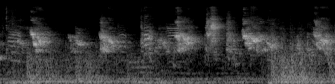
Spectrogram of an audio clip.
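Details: Zebra finches giving short nasal honks, spaced about every half second, slightly uneven, some notes overlapping, over quiet low background hum.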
